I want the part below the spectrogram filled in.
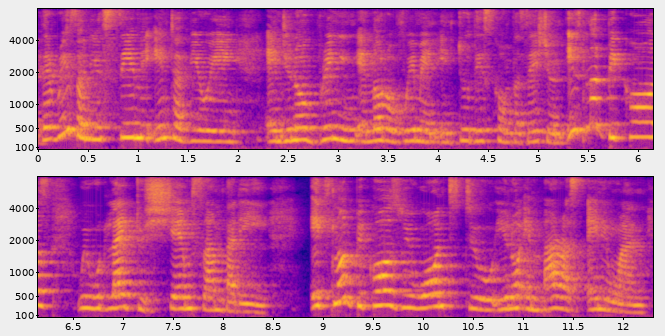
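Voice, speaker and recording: A woman from Malawi, hosting a talk show in an earnest way and laughing between phrases. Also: fairly high pitch. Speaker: host and empowerment coach. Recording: echoey room.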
